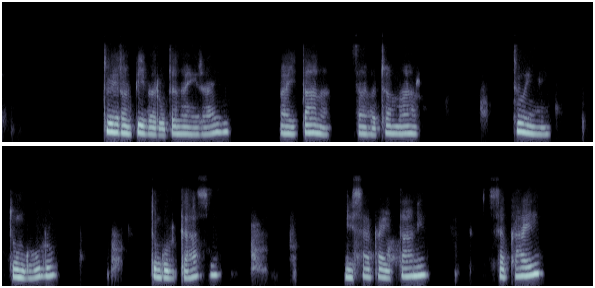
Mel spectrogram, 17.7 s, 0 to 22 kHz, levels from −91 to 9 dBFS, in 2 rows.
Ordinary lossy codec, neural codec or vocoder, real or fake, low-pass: Opus, 24 kbps; codec, 16 kHz, 4 kbps, FreqCodec, smaller model; fake; 7.2 kHz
